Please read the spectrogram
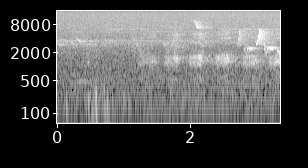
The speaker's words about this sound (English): Now about 30 meters away in dense vegetation along the ridgetop. It's the white eye again.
